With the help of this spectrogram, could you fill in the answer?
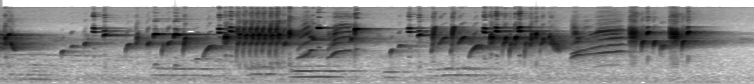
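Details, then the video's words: European goldfinch kept in a cage, its sex debated by breeders, singing an unbroken stream of fast twittering and buzzy trilled notes mixed with downward-sliding whistles. "غناء متواصل لمقنين"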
